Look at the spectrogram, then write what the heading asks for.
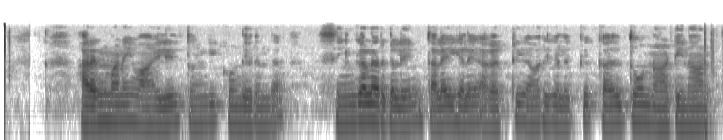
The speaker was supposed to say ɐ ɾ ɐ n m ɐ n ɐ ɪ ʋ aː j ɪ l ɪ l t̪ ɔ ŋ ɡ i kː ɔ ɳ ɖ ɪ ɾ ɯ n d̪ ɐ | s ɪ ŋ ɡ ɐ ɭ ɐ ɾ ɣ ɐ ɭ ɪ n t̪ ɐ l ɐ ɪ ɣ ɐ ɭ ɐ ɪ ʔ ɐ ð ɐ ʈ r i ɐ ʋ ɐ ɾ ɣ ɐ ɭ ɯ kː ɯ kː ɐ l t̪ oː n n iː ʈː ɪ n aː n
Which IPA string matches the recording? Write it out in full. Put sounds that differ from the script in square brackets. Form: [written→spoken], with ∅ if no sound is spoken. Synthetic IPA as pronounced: ɐ ɾ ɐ n m ɐ n ɐ ɪ ʋ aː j ɪ l ɪ l t̪ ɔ ŋ ɡ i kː ɔ ɳ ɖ ɪ ɾ ɯ n d̪ ɐ | s ɪ ŋ ɡ ɐ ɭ ɐ ɾ ɣ ɐ ɭ ɪ n t̪ ɐ l ɐ ɪ ɣ ɐ ɭ ɐ ɪ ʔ ɐ [ð→ɣ] ɐ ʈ r i ɐ ʋ ɐ ɾ ɣ ɐ ɭ ɯ kː ɯ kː ɐ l t̪ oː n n [iː→aː] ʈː ɪ n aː n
